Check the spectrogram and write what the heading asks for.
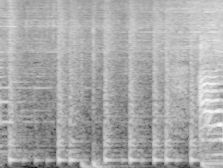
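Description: Drum break in a children's song: a drum kit plays an even beat of about five hits a second, with kick, snare and hi-hat, and no singing.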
